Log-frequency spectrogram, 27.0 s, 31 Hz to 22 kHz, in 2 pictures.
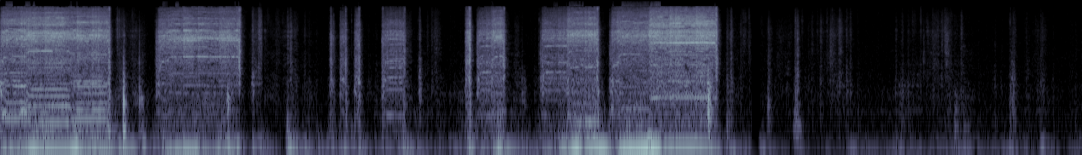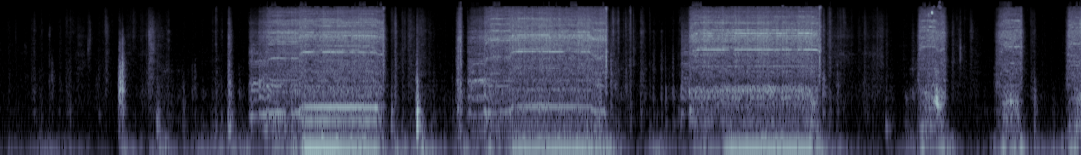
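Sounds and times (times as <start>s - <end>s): electric drill boring: 0.0s - 1.4s, 2.0s - 3.0s, 6.0s - 9.0s, 16.7s - 18.4s, 19.4s - 21.2s, 22.1s - 23.8s, 25.0s - 25.4s, 26.0s - 27.0s.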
